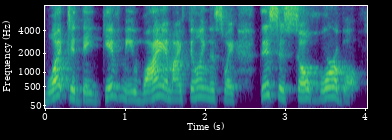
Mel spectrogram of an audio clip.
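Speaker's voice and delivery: put-on bawling, panicked, freaking-out crying voice. Retelling a distressed caller's words: imitating someone bawling and freaking out. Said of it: "She's bawling, crying, freaking out".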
